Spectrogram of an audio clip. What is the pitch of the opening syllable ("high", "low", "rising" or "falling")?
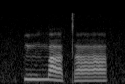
high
